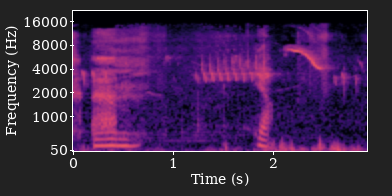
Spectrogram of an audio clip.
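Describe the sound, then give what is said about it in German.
Garden birds chirp and trill: a quick run of high twittering notes, then a clear falling whistle, over low background rumble, with a brief low voice-like sound at the start. “Vielleicht hörst du die Vögel in meinem Garten.”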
